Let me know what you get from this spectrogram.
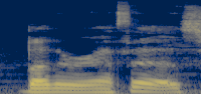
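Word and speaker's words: Btrfs: But everything uh for the most part, I've heard everybody pronounce it butter.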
